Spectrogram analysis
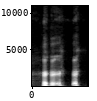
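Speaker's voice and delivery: high, loud burst of laughter; real amused laugh. Real, not acted. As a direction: laugh out at the result. Laugh after coin flip.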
